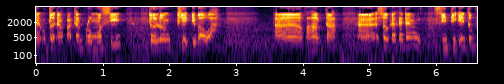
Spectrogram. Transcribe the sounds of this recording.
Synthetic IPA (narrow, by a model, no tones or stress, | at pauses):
nṵnt̪ʊʔ̚dapat̪̚kanpɾomosit̪olʊŋklɪk̚dibawah | ʔəfaɦamt̪a̰ʔʔə̰sokakadaŋsit̪iʔet̪up̬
